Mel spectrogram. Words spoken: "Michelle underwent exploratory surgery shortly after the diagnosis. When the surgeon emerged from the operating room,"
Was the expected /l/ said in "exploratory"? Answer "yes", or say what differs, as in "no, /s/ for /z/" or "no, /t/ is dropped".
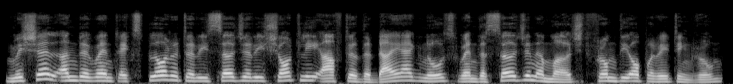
yes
